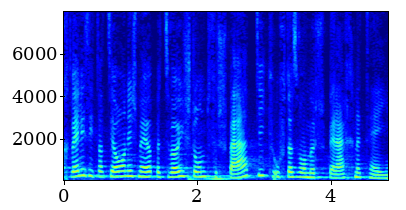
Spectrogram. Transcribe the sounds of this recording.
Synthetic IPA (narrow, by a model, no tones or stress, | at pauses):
χt̪ʋɛlisitwɑt͡sjoːnɪʃmeːœpːət͡sʋœʏʃtʊndfəɾʃpæːtiɡufd̥ɑsʋoməɾb̥eɾæχnəthɛj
